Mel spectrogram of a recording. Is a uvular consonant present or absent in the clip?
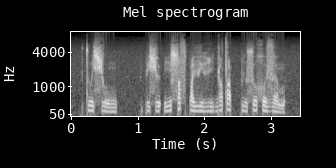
present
